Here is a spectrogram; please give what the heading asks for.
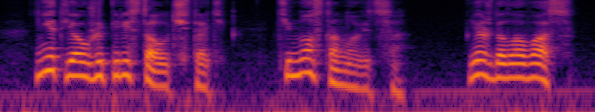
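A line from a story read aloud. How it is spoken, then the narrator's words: Soft, friendly, trusting. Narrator (Russian): мягко, дружески, доверчиво говорила она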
